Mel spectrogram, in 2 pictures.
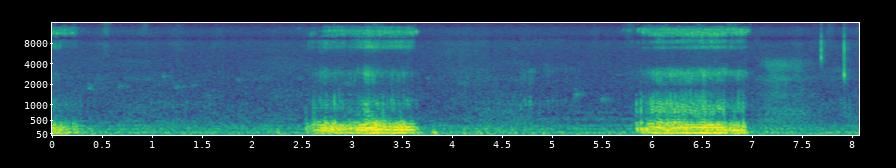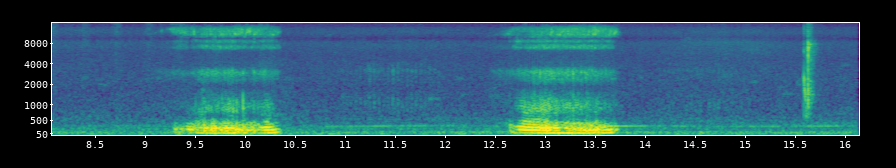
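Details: A golden shaded British Shorthair cat snores deeply, like a man, with loud rumbling breaths about every three seconds.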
